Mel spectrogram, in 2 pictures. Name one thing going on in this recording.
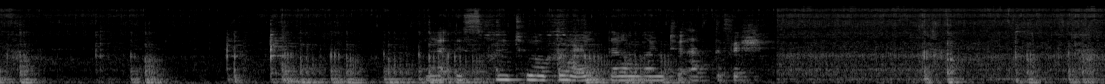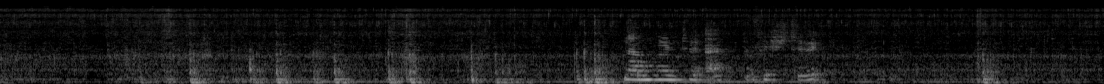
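A spatula stirs and scrapes through thick food in a metal pot.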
